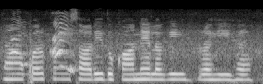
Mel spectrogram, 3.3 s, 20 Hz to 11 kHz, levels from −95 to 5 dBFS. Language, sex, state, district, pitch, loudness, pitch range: Hindi, female, Uttar Pradesh, Saharanpur, 205 Hz, -14 LUFS, 200-215 Hz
